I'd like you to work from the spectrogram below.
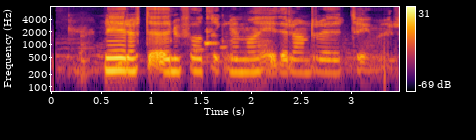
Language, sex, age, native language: Icelandic, female, 13, Icelandic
